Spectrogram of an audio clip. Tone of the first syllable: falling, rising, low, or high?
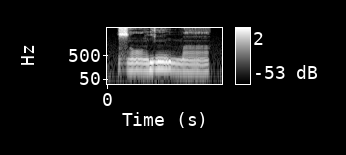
low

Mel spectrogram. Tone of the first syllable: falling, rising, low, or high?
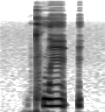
falling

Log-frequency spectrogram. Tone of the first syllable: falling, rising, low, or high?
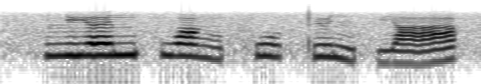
high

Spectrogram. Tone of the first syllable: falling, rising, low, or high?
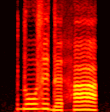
high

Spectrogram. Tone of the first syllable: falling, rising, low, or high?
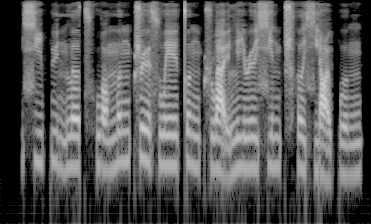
rising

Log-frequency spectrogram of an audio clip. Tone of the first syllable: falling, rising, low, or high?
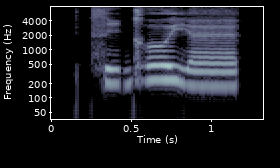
low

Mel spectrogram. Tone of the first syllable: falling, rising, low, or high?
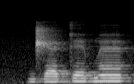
low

